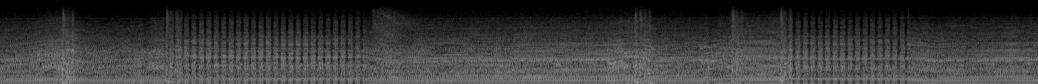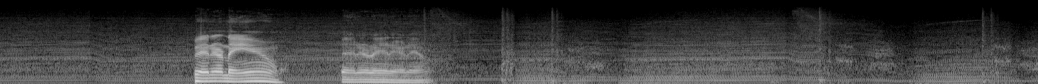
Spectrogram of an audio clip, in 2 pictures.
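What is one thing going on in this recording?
A sports car engine hums steadily and shifts gears as it speeds along a road.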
